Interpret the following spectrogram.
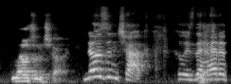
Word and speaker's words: Nosanchuk: by jacob as well as by matt not nozanchuk nazenchuk how do you say your last name mosenchart nosenchuck who is the head of the new york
